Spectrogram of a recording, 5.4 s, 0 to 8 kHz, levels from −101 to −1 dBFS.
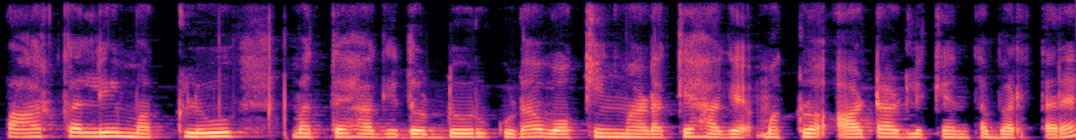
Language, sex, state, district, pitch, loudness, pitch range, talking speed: Kannada, female, Karnataka, Shimoga, 200 Hz, -17 LUFS, 190-215 Hz, 165 wpm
